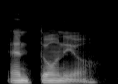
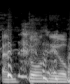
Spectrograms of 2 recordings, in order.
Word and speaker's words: Antonio: So to me, what would make this a classic is Antonio. And you have to say it like that. Antonio Banderas.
